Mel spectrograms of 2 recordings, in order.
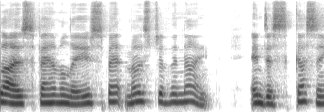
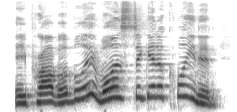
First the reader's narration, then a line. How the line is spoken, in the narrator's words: exclaimed the invalid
